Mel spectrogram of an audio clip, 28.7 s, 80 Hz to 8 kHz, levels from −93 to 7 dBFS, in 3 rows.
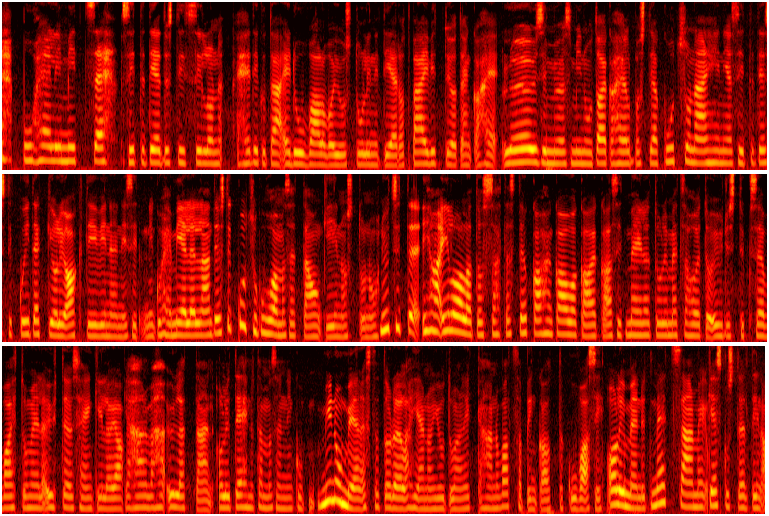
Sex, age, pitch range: female, 20-39, 190-220 Hz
